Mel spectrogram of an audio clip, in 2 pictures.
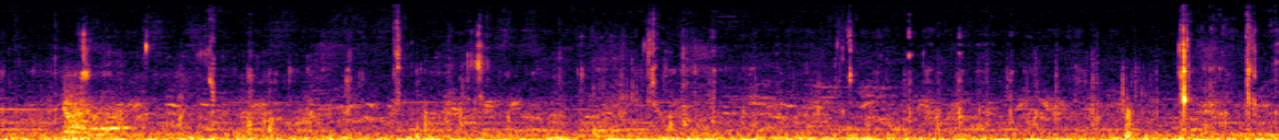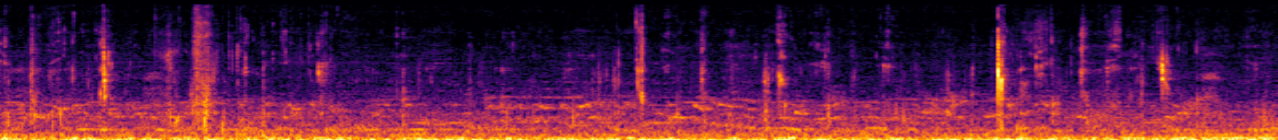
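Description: Close-up chewing and biting of a person eating rice and chili-coated fried fish by hand, with many scattered sharp clicks and two louder ones, about nine and seventeen seconds in.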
